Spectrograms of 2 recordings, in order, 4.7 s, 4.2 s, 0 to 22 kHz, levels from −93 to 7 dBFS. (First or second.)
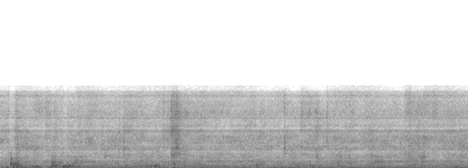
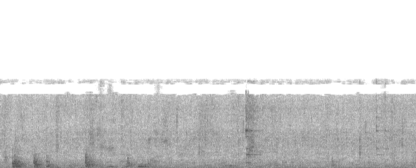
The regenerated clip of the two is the first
